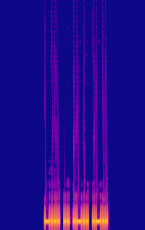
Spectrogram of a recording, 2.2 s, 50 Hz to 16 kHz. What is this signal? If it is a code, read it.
Morse code, heard as a keyed tone, about 48 wpm, 700 Hz. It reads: BILL
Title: Top 1501-1750 Words 50wpm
